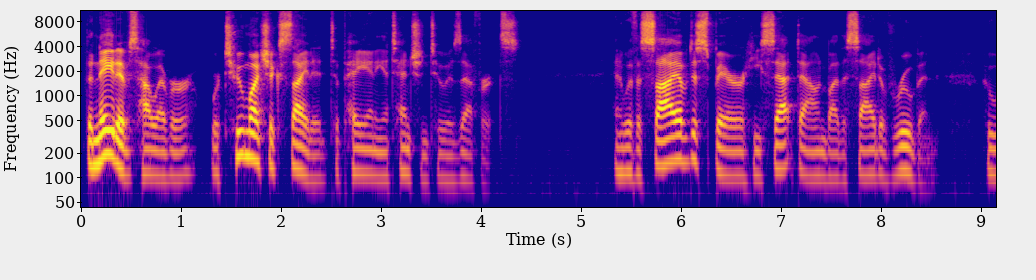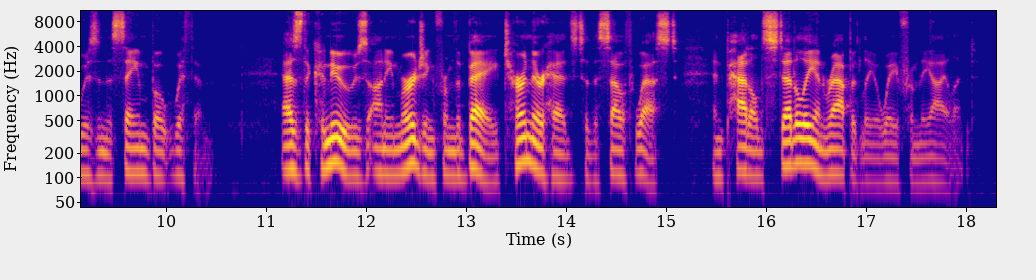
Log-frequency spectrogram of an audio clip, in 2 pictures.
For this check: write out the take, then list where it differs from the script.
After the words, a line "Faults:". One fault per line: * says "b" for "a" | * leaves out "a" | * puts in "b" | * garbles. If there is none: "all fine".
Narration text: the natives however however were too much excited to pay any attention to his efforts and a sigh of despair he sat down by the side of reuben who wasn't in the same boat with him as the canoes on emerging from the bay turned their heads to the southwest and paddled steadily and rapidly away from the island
the natives however were too much excited to pay any attention to his efforts and with a sigh of despair he sat down by the side of reuben who was in the same boat with him as the canoes on emerging from the bay turned their heads to the southwest and paddled steadily and rapidly away from the island
Faults:
* leaves out "however"
* puts in "with"
* says "was" for "wasn't"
